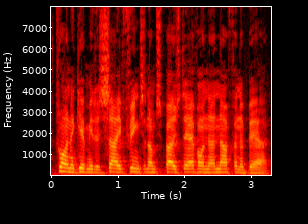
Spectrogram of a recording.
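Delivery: ordinary delivery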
